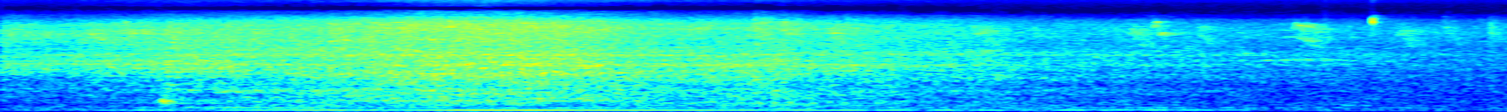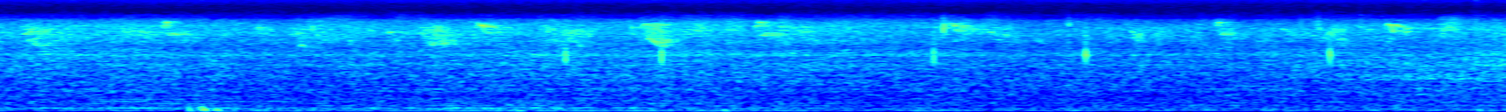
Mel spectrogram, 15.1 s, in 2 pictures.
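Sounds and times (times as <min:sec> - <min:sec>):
small birds chirping: 0:03.9 - 0:15.0.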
